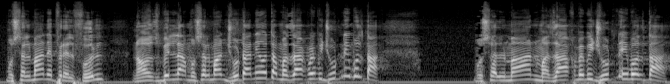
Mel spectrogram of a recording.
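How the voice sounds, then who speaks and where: Man, preacher, high voice, lively conversational sermon. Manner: lively, conversational, acts out everyday scenes. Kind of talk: Urdu sermon. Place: mosque.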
